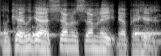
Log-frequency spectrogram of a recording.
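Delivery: ordinary delivery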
